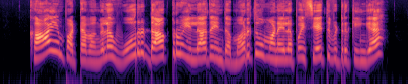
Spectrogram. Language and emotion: Tamil, angry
